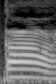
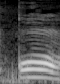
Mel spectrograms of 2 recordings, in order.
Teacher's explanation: Wa inna lafa'ilun. Qalu, qa tebal, ya, jangan baca ka tapi baca qa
